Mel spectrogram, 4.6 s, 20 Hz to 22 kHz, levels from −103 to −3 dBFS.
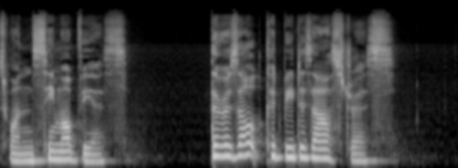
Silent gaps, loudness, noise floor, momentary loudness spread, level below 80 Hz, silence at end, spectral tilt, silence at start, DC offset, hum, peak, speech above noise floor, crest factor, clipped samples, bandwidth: none; -28 LUFS; -77 dBFS; 11 LU; -76 dBFS; 0.65 s; -4 dB/octave; 0 s; under 0.1%; none; -10 dBFS; 49 dB; 20 dB; under 0.1%; 17 kHz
